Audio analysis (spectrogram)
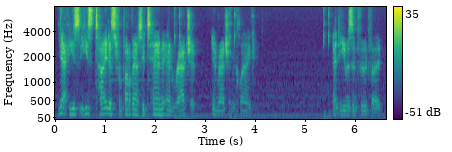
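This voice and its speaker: A man's voice: mid-range voice, fairly even intonation, moderate pace, a bit bright, poor audio. A man co-hosting a stream, talking casually about films and giving his commentary. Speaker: stream co-host. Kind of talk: casual film commentary chat. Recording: clear background noise, room ambience.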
